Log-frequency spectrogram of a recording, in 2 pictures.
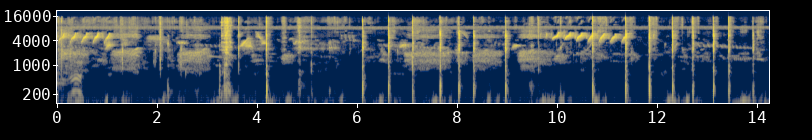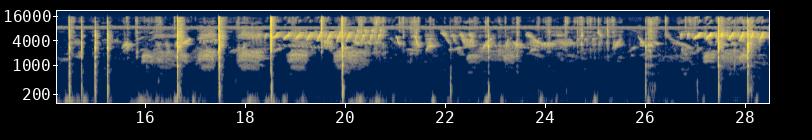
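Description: A large knife chopping fish on a wooden chopping block: sharp knocks at an irregular pace, about one to two a second and thickest in the middle, with scraping of the blade and flesh between strokes. A bird's short high trill repeats now and then.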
